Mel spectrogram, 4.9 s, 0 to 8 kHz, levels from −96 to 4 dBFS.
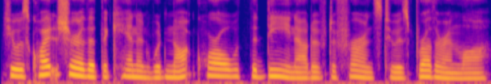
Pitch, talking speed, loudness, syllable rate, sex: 180 Hz, 255 wpm, -17 LUFS, 5.8 syllables/s, female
